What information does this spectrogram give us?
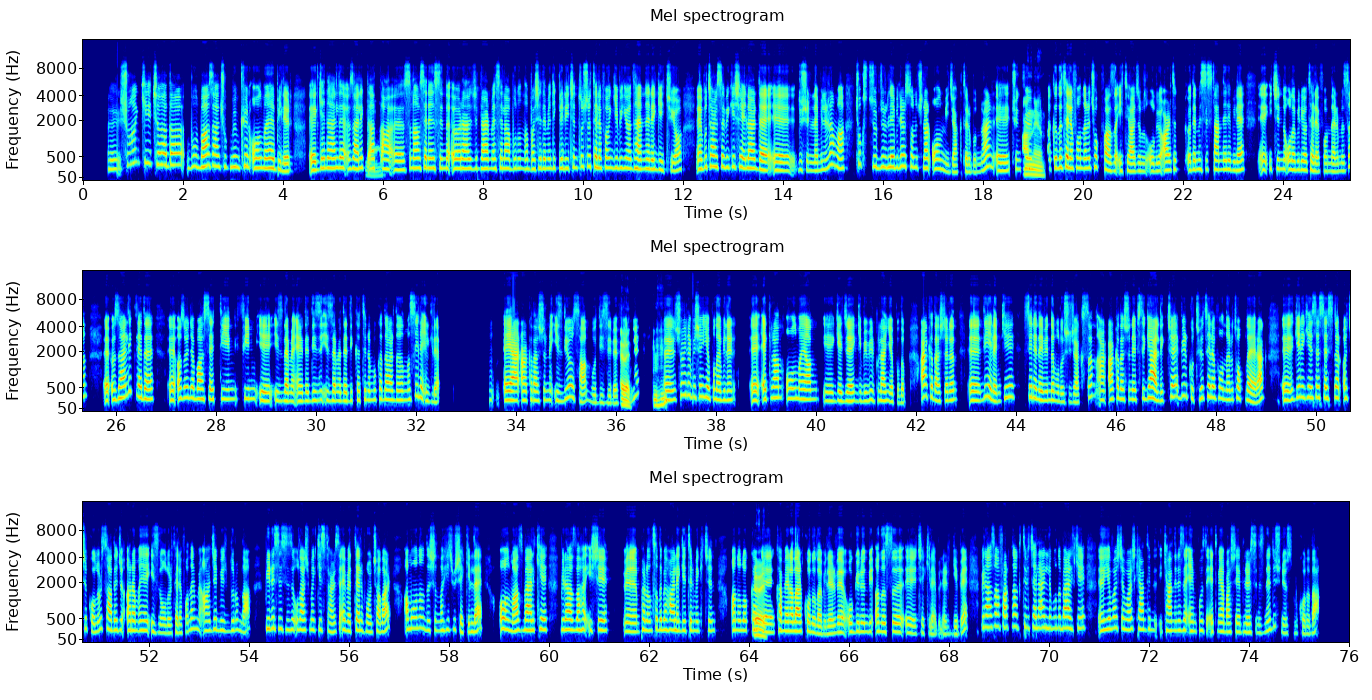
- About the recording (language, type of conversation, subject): Turkish, advice, Evde film izlerken veya müzik dinlerken teknolojinin dikkatimi dağıtmasını nasıl azaltıp daha rahat edebilirim?
- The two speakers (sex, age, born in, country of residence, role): female, 40-44, Turkey, Netherlands, advisor; male, 40-44, Turkey, Netherlands, user
- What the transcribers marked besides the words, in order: other noise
